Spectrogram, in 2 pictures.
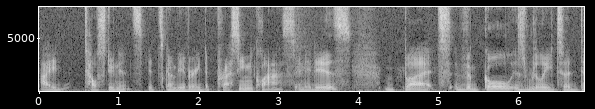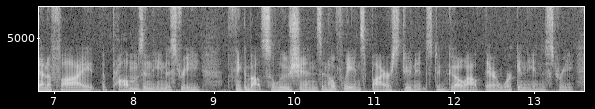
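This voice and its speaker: Male academic guest, 30s, low gravelly voice, hesitant with fillers. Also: steady tone, moderate pace, a little mellow, dry recording. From United States. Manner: hesitant, many fillers and restarts. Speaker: film studies professor. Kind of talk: academic interview.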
